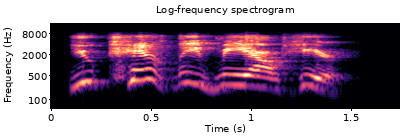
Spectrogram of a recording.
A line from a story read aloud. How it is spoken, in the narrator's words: the hunter shouted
